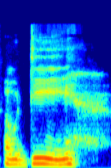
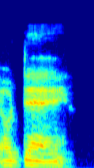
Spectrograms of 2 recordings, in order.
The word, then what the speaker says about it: O'Dea: And in Ireland, I guess it's pronounced O'Dea, but the OD. – Americans say O'Day. O apostrophe DEA.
